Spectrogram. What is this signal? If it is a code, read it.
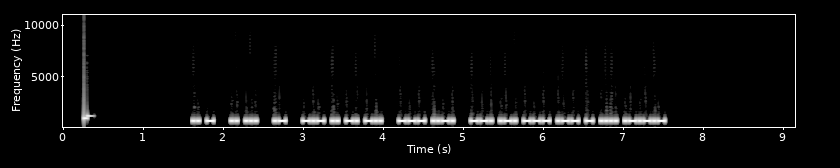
Morse code, heard as a keyed tone, about 40 wpm, 700 Hz. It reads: IT IS A KIND OF GROWTH.
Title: Sentences from Top 1000 Words - Review Part 5 - 40wpm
